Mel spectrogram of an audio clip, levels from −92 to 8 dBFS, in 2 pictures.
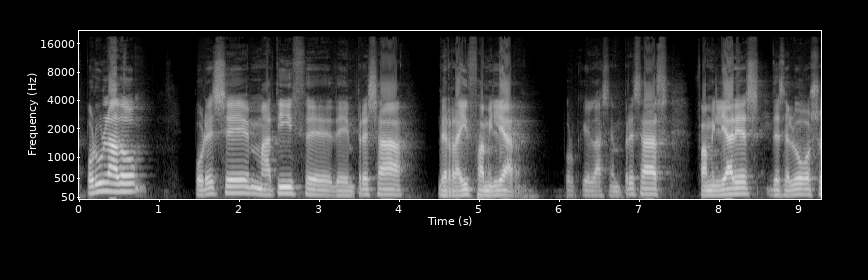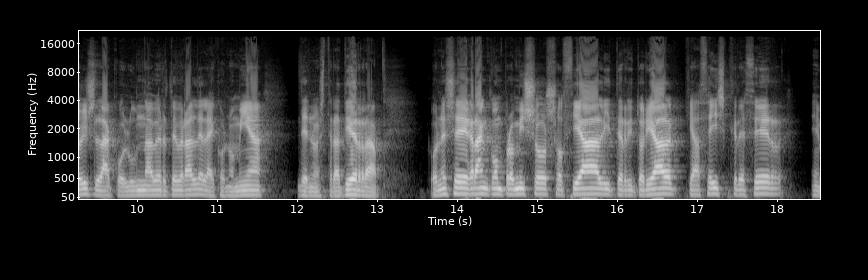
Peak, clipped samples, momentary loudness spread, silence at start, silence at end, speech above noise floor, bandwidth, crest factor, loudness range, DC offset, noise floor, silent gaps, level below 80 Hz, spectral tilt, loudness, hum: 0 dBFS; under 0.1%; 13 LU; 0.1 s; 0 s; 48 dB; 19 kHz; 16 dB; 4 LU; under 0.1%; -62 dBFS; none; -48 dBFS; -5 dB/octave; -14 LUFS; none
